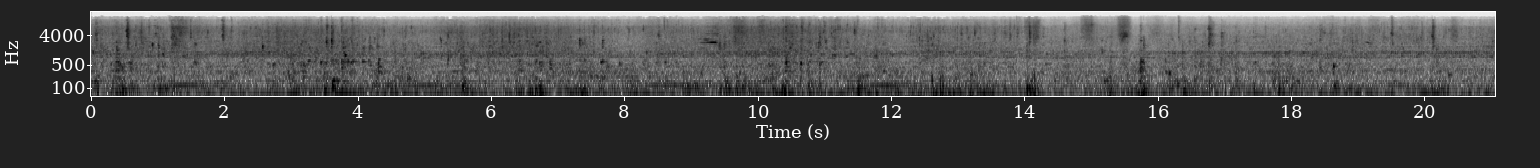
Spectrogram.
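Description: Twin outboard motors running at slow trolling speed, a steady low rumble with water washing past the hull. A few sharp clicks and knocks come about two-thirds through.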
